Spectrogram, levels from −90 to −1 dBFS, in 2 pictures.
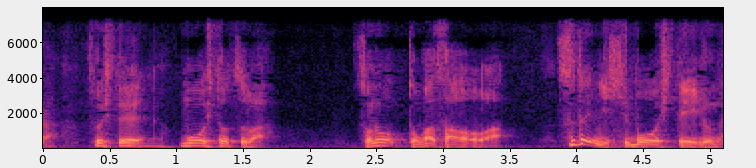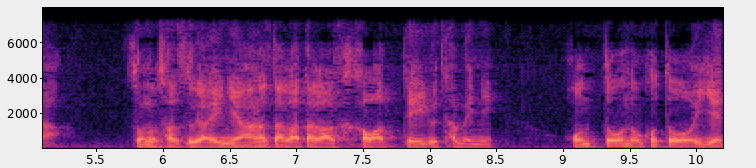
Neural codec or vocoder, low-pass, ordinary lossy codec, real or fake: none; 7.2 kHz; none; real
